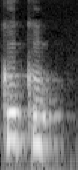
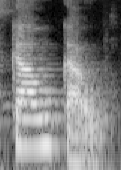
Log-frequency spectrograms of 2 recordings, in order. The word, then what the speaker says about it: Coco: Parce que je les prononçais en français. Mais en fait, je tiens à faire une petite précision que les mots, on les prononce kaucau, kaucau.bags, kaucau knits.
